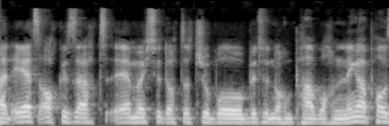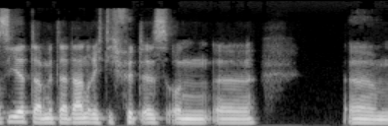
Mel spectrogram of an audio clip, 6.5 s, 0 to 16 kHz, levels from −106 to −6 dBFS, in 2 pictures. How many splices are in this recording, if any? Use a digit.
0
